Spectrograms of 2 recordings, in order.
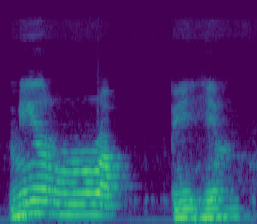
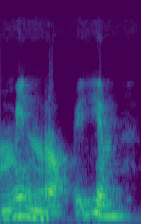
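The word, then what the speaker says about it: مِن رَبِّهِم: Nah, mirrobbihim tidak dibaca min robbihim, tapi dibaca mirrobbihim, langsung masuk ke huruf roknya.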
